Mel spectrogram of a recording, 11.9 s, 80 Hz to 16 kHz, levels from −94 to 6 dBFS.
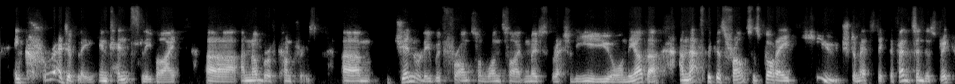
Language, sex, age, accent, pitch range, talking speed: English, male, 40-59, British, 115-190 Hz, 185 wpm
